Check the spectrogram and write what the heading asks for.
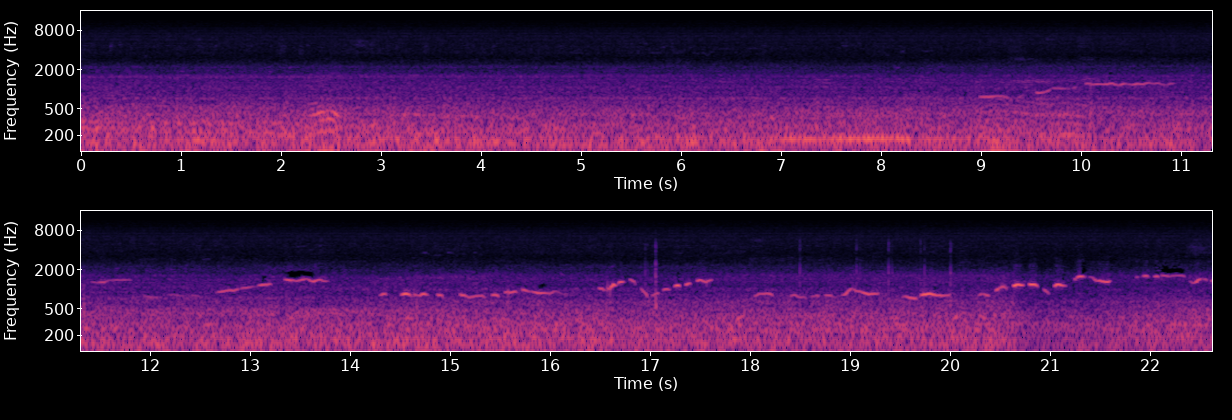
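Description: Steady road and engine noise inside a moving car's cabin. From about nine seconds in, a person whistles a wandering tune over it, the pitch gliding up and down in short phrases until near the end.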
